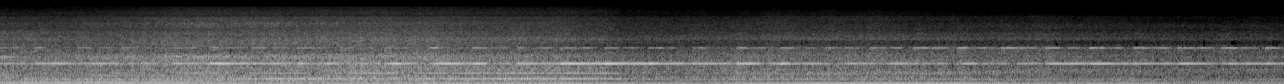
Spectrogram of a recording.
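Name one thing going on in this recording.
A diesel truck engine drones as a rail vehicle passes close by.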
